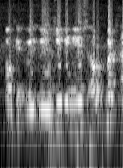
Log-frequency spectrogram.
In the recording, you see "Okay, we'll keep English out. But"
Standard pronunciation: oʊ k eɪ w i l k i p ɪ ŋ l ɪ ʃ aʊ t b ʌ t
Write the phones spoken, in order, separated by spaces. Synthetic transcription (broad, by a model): oʊ k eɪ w i w k i p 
